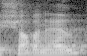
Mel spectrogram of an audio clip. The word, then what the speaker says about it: Charbonnel: Uh François-Xavier Chabanel, Yeah, long French name. do you pronounce the L at the end? The L at the end. Chabanel, yeah.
